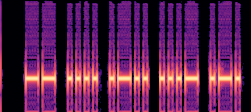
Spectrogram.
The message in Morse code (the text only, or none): MHLVR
